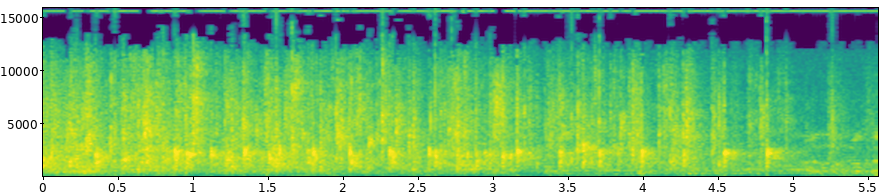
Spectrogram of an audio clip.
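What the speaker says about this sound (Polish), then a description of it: "Duże brawa dla Państwa młodych." Sustained applause from a wedding crowd for the newlyweds, dense and steady throughout, with voices faintly mixed in beneath the clapping.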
